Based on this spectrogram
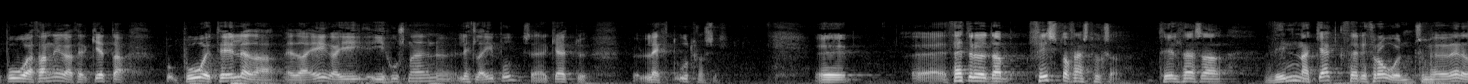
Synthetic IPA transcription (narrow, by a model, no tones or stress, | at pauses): puːaθanːɪɣaðθejɾcɛːt̪a | puːɪt̪ʰɪlɛða̰ɛ̰ðaeːjɣaiiɦuːsnajðɪnʏ̰lɪht̪laiːpuðsɛ̰caːjt̪ʏ̰lejxt̪uːt̪ʰɾɔ̰wsɪɾ̥ | θɛht̪ɛɾœʏt̪afɪr̥st̪ɔfɾɛmst̪hʏksa̰ð | t̪ʰɪlθɛsːað | vɪnːacɛkθejrːɪ̥θɾoːwʏnsɛmhɛvʏvɛːɾɪ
